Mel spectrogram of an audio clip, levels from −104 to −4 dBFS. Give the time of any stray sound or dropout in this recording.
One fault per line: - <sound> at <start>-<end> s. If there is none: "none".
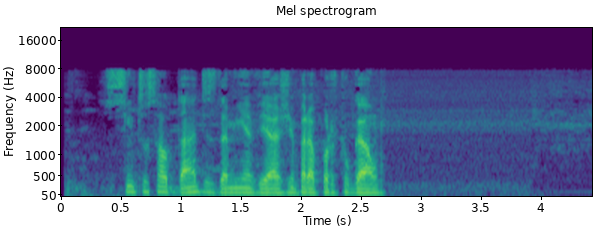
none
